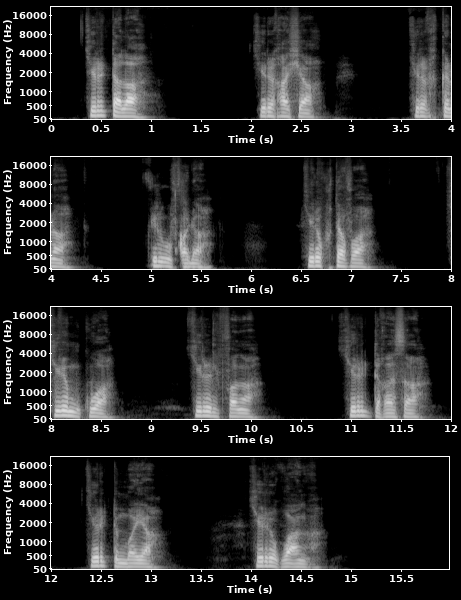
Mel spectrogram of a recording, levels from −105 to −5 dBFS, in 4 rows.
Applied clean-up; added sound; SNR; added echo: neural mask model Resemble Enhance denoiser.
